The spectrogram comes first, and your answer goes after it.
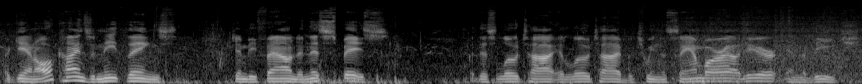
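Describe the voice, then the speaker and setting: A man hosts a live walk on a beach sandbar, narrating a casual nature vlog in an easygoing, chatty, marveling way. His voice is medium-pitched, unhurried and fairly bright. He records on a handheld phone camera, so the outdoor audio is noisy with lapping water.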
